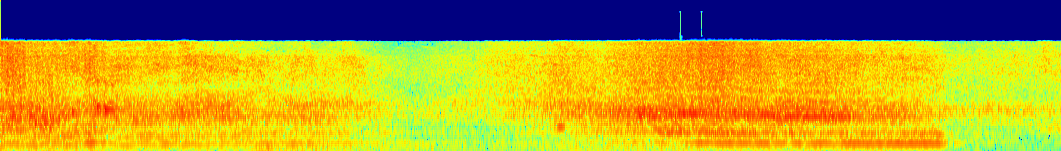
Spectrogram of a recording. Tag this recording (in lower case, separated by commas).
car passing by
